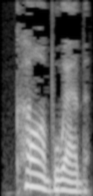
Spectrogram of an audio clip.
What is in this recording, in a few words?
"Cobweb", English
